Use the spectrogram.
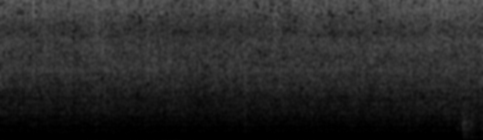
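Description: Onions sautéing in oil with dried red chilli and curry leaves, a close, constant sizzle and hiss holding steady at one level throughout, with no voices.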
